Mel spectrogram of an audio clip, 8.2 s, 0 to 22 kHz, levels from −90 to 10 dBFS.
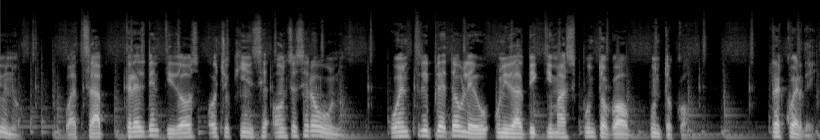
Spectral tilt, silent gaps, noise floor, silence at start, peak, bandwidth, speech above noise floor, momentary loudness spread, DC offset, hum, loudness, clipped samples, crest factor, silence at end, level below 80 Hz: -6.5 dB/octave; none; -45 dBFS; 0 s; -4 dBFS; 12.5 kHz; 23 dB; 11 LU; under 0.1%; none; -22 LUFS; under 0.1%; 18 dB; 0 s; -54 dBFS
